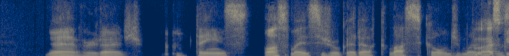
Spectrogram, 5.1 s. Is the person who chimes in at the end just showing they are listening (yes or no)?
no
